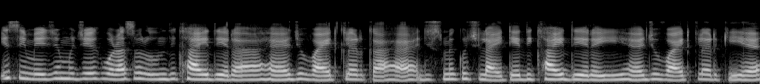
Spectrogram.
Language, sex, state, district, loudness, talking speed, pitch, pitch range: Hindi, female, Haryana, Charkhi Dadri, -17 LUFS, 215 wpm, 230 Hz, 210-240 Hz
